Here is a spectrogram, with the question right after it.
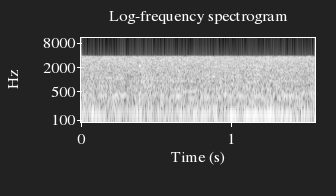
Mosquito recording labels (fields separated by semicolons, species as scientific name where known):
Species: Anopheles gambiae s.s.; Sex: female; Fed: unfed; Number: one; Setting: insect culture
